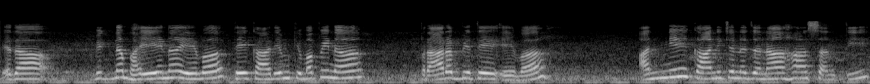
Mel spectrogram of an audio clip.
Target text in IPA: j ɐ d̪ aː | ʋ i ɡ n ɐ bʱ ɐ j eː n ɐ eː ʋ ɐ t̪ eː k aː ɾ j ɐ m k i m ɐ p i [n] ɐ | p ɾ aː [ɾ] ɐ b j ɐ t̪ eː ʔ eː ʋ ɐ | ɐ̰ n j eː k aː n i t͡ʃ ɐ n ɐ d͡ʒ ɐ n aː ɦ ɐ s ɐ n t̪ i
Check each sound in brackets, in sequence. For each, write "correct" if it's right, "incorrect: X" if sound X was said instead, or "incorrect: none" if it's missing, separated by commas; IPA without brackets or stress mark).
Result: correct, correct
